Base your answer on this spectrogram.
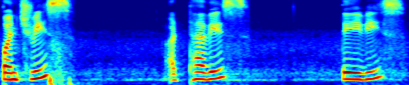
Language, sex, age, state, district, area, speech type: Marathi, female, 18-30, Maharashtra, Amravati, urban, spontaneous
